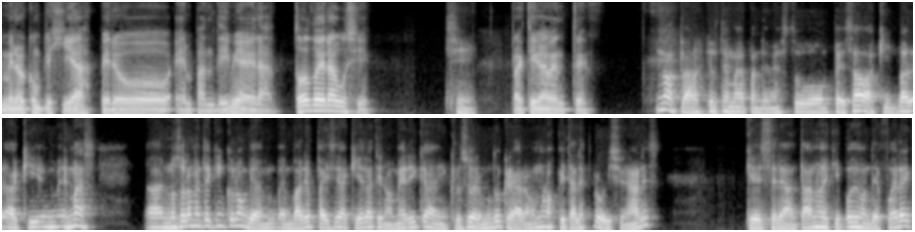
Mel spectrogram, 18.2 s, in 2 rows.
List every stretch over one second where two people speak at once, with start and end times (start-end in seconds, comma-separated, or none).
none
